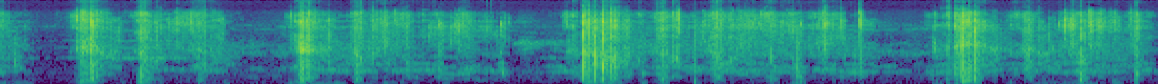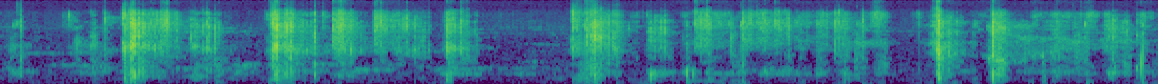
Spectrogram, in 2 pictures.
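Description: Banslochan (bamboo silica, chalky crystalline lumps) being bitten and chewed close to a headset microphone: sharp crunches every few seconds, with quieter crackly chewing between.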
